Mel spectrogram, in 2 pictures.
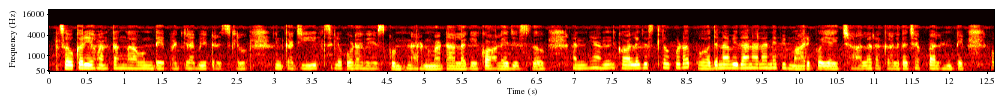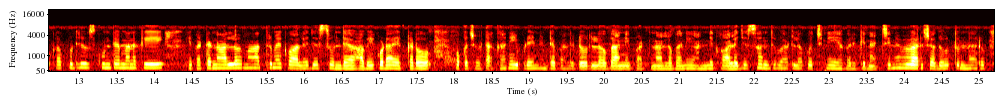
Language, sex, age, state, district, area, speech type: Telugu, female, 30-45, Andhra Pradesh, Palnadu, rural, spontaneous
